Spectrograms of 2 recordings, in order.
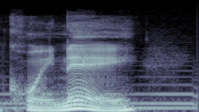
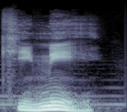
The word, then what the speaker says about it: Koine: process called dialect leveling Scholars have popularized the reconstructed ancient Greek pronunciation Co even though in modern Greek it sounds like Kini which is short foros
